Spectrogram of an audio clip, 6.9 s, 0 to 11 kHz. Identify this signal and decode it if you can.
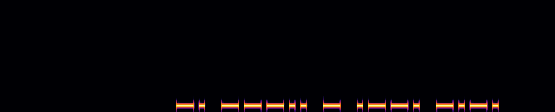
Morse code, heard as a keyed tone, about 17 wpm, 700 Hz. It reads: N8TPC
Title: USA Call Signs - 5 Characters - Repeated 2x - 17wpm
